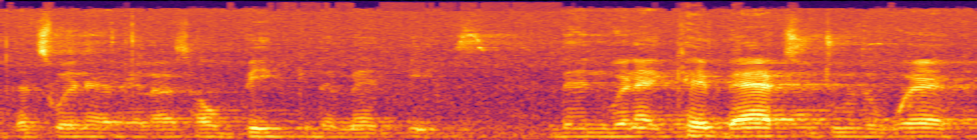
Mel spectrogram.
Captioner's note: none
